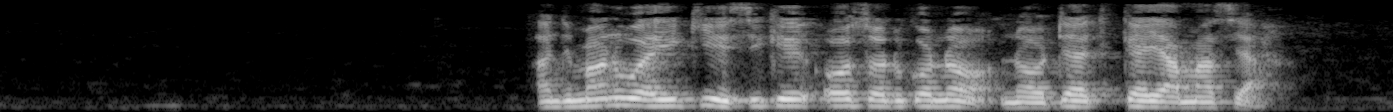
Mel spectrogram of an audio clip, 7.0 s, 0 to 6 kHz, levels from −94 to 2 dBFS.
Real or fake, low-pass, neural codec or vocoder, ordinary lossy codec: real; 5.4 kHz; none; AAC, 48 kbps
